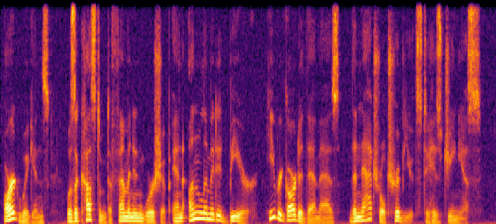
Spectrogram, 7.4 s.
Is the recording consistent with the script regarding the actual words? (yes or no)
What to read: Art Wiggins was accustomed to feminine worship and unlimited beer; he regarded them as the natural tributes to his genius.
yes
